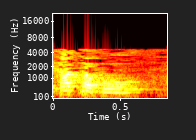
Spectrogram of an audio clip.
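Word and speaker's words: Katabu (كتبوا): They are written but not pronounced, but they are very, very rare in the Arabic language. Like you say, Katabu, yeah. – They wrote the Aleph, you don't pronounce it, but we don't know why it's there.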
